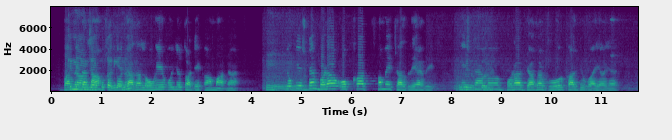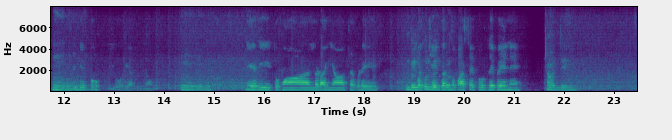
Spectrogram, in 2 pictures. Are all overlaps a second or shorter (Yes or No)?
No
